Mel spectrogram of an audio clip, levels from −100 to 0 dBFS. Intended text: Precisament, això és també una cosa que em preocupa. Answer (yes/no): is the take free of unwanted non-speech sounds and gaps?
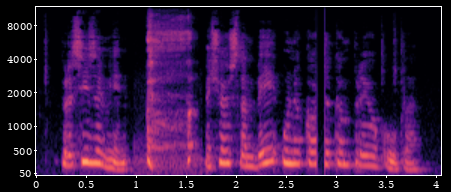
no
